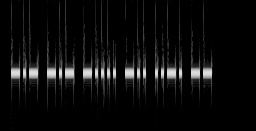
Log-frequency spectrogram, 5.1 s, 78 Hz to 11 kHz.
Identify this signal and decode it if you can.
Morse code, heard as a keyed tone, about 20 wpm, 700 Hz. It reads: KK6DFM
